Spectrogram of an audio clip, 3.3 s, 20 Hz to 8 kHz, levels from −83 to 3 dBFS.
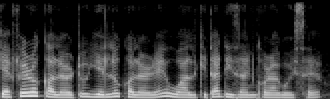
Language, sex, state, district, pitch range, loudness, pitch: Assamese, female, Assam, Sonitpur, 190-225 Hz, -15 LUFS, 210 Hz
